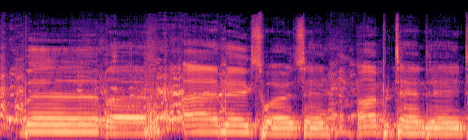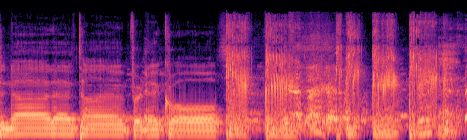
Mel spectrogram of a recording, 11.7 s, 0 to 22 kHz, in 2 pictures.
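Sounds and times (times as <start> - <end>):
laughter: 0.0 - 5.8, 6.4 - 11.6
speech: 0.3 - 1.5, 3.2 - 9.0
voice imitating farts: 8.7 - 9.6, 10.2 - 11.6.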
